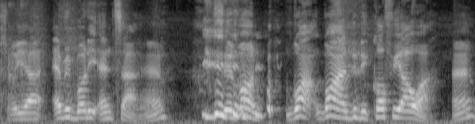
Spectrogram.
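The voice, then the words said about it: Put-on foreign accent. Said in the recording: “I need you to give us that accent for this... you want me to get an accent for this one?... We're in Niger Church today.”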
